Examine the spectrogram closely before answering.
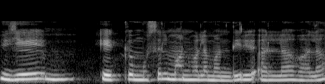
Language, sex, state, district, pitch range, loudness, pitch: Chhattisgarhi, female, Chhattisgarh, Korba, 205-235 Hz, -17 LUFS, 220 Hz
